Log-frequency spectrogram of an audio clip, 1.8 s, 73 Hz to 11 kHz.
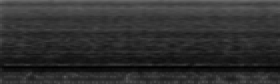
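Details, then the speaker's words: Engel 2500W inverter generator, first start after fresh oil and 91-octane unleaded, second pull: steady, even hum, no load, no misses, knocks or rattles, quieter than expected (rated 67 dB at 7 m); normal running. "that's that's not as loud as I thought it would be I was expecting it to be louder than that"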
